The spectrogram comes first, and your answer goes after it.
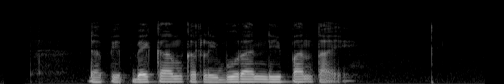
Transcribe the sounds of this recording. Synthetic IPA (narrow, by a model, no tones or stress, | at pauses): dapit̪̚bekamkərlibuɾandipant̪a̰j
